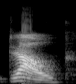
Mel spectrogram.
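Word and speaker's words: drought: তে সেরকমভাবে বাও প্লাও আর ড্রাউট ড্রাউট ডি আর ও ইউ জি এইচ টি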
